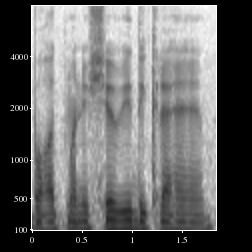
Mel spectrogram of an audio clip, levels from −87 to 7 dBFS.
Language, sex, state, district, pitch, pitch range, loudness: Hindi, male, Assam, Kamrup Metropolitan, 105 Hz, 100-110 Hz, -14 LUFS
